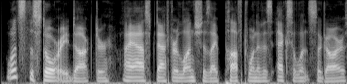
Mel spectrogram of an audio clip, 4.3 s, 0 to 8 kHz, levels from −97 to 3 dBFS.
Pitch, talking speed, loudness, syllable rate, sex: 125 Hz, 220 wpm, -20 LUFS, 6.1 syllables/s, male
